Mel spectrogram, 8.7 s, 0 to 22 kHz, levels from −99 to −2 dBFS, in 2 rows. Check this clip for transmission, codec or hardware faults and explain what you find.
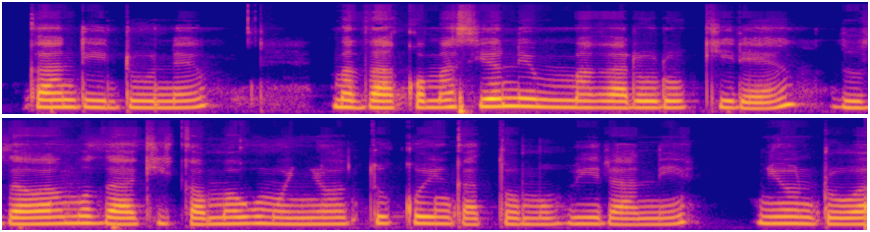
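Nothing in the speech here points to a transmission, codec or hardware fault.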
